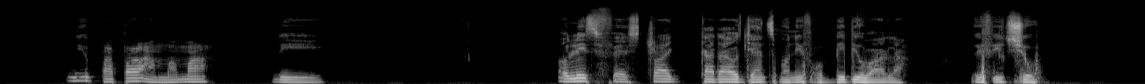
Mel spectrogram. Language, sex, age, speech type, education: Nigerian Pidgin, male, 15-29, spontaneous, tertiary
